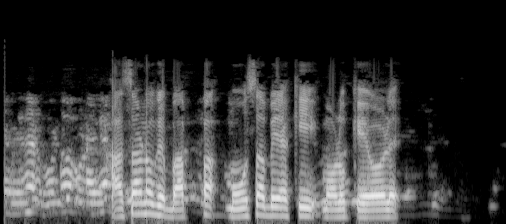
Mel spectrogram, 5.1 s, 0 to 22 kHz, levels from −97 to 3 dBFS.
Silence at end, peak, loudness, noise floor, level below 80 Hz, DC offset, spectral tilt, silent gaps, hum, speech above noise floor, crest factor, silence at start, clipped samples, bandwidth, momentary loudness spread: 0.7 s; 0 dBFS; -14 LUFS; -61 dBFS; -56 dBFS; under 0.1%; -7 dB/octave; none; none; 48 dB; 14 dB; 0.05 s; under 0.1%; 7.2 kHz; 9 LU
